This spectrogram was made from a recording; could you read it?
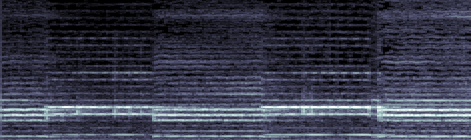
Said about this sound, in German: Das Blaulicht von der Polizei und der Feuerwehr und den Krankenwagen. Dann müssen alle Autos zur Seite gehen, damit der durchfahren kann.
